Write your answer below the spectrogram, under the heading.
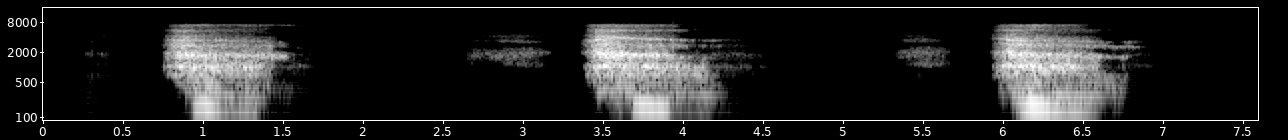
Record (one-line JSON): {"exhalation_length": "7.6 s", "exhalation_amplitude": 28441, "exhalation_signal_mean_std_ratio": 0.42, "survey_phase": "beta (2021-08-13 to 2022-03-07)", "age": "45-64", "gender": "Female", "wearing_mask": "No", "symptom_runny_or_blocked_nose": true, "smoker_status": "Ex-smoker", "respiratory_condition_asthma": false, "respiratory_condition_other": false, "recruitment_source": "REACT", "submission_delay": "1 day", "covid_test_result": "Negative", "covid_test_method": "RT-qPCR"}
